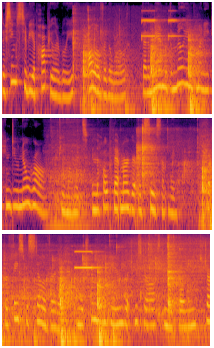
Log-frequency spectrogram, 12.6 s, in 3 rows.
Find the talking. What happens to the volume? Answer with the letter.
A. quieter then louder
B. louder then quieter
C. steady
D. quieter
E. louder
C.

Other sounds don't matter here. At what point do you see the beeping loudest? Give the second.
10 s.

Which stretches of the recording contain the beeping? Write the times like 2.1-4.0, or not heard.
1.4-2.0, 2.8-3.5, 9.8-10.2.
